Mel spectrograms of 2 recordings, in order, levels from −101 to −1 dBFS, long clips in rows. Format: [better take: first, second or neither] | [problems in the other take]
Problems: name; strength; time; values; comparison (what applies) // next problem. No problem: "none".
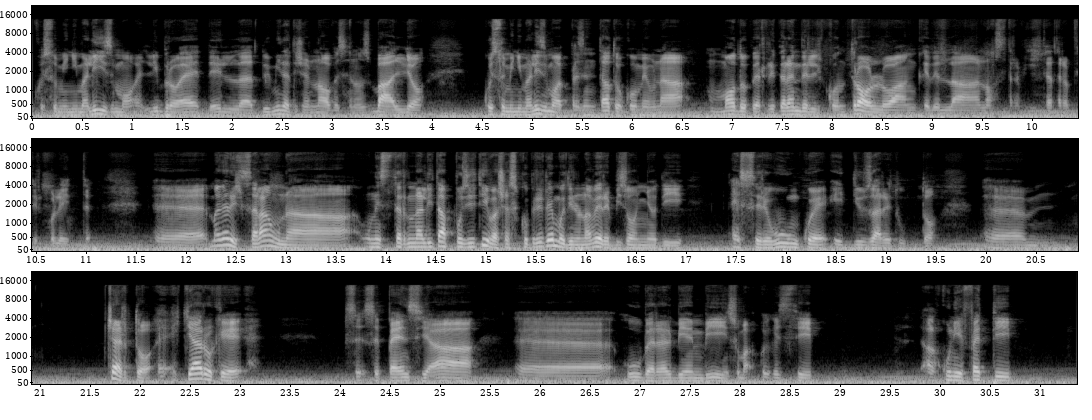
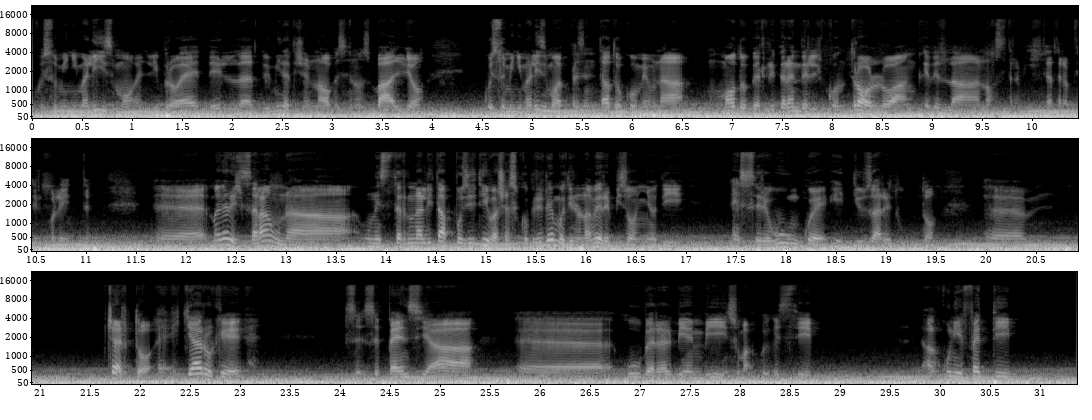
first | low rumble; loud; throughout; 3 dB below the speech; faint in the first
